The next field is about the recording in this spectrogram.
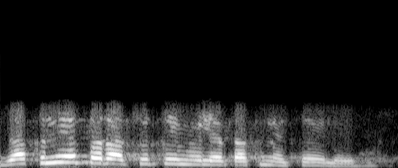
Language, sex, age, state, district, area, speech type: Maithili, female, 45-60, Bihar, Begusarai, rural, conversation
